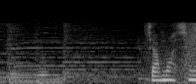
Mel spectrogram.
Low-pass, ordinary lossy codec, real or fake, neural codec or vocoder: 7.2 kHz; AAC, 48 kbps; real; none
